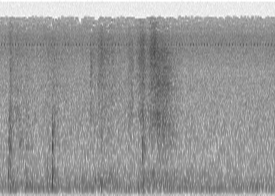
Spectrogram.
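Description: Faint scattered clicks and a brief soft rustle: low-level handling noise in a small room.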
